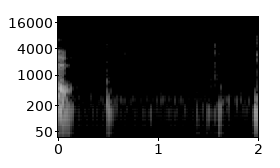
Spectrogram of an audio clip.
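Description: A spoken word trails off at the start. Then it is quiet except for a faint single click about half a second in and another smaller one shortly before the end: clicks from the computer's input devices as the sculptor works.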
